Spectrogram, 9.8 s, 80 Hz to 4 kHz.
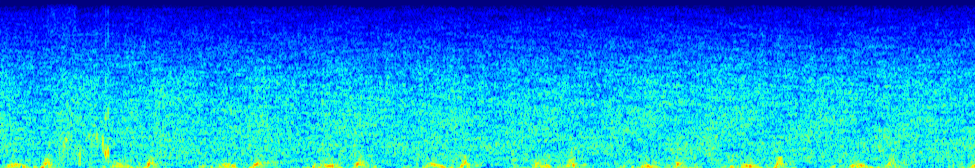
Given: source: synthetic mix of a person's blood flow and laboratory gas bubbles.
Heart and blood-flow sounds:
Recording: Doppler ultrasound of blood flow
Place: precordium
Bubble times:
0.45-0.83 s: bubbles
0.88-1.11 s: bubbles
From the record:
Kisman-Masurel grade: 223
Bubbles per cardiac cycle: several, 3 to 8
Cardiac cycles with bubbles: 10 to 50%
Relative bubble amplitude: loud (0.450 to 0.775)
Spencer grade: 2 (many but less than half of the cardiac periods contain bubble signals, singularly or in groups)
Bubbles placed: anywhere in the cardiac cycle

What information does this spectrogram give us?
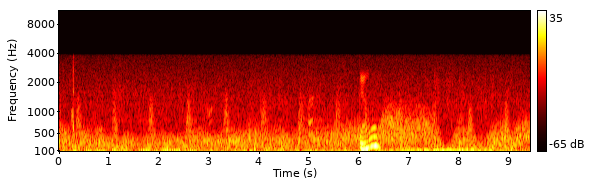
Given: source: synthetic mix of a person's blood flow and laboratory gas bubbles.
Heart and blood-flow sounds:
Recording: Doppler ultrasound of blood flow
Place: subclavian vein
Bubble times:
0.23-0.36 s: bubbles
From the record:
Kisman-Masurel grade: 111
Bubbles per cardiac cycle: 1 to 2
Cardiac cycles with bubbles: 1 to 10%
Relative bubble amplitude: barely perceptible (0.100 to 0.250)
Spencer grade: 1 (occasional bubble signal discernible with the cardiac motion signal, with majority of cardiac periods free of bubbles)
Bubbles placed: anywhere in the cardiac cycle

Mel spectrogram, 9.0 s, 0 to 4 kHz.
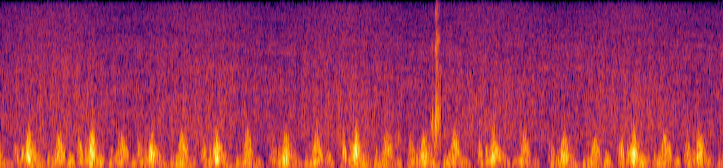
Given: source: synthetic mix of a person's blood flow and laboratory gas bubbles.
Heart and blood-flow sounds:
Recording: Doppler ultrasound of blood flow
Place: precordium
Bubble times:
5.36-5.59 s: bubbles
From the record:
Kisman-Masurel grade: 122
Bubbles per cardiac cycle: 1 to 2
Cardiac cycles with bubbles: 10 to 50%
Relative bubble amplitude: moderate (0.250 to 0.450)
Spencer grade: 2 (many but less than half of the cardiac periods contain bubble signals, singularly or in groups)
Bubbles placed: only in the low amplitude regions of the cardiac cycle

